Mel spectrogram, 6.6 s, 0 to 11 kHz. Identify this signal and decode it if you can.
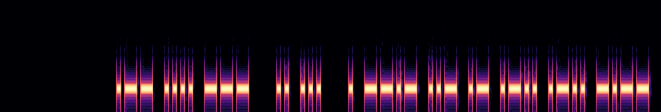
Morse code, heard as a keyed tone, about 30 wpm, 700 Hz. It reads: WHO IS EQUALLY
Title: Sentences from Top 1400 Words 30wpm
